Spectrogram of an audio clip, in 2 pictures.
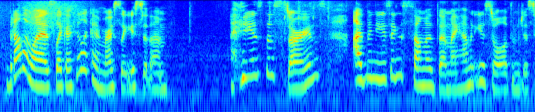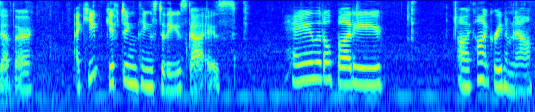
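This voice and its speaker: A woman's voice: a little high, fairly bright tone, a little hiss or hum. A young woman streaming a video game, chatting casually with her viewers, laughing often and restarting her sentences. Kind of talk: casual gameplay commentary, chatting with live chat.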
